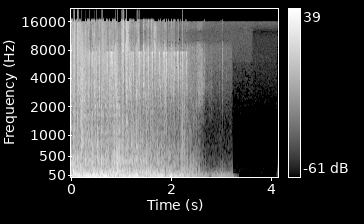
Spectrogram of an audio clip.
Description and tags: Wooden Ship Break
Here is a simulated wooden ship colliding sound I made up
Recorded with Sony HDR-PJ260V then edited with Audacity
